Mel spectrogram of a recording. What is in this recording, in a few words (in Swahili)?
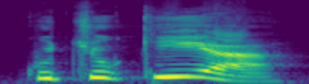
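"kuchukia", Swahili, Kenya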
